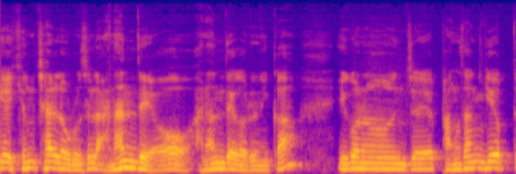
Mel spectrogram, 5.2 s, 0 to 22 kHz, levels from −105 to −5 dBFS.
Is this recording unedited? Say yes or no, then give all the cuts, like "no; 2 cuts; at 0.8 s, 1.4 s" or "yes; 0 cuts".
yes; 0 cuts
